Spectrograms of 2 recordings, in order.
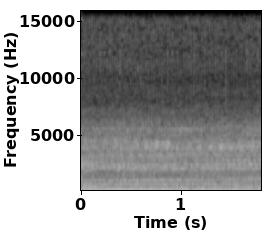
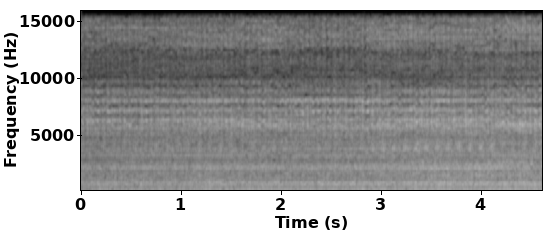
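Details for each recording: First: Mercedes-Benz CLA W117 petrol engine after water pump replacement and coolant refill: steady, even idle with smooth low hum, previous loud pump noise gone; normal idle. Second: Mercedes-Benz CLA W117 idling, loud harsh grinding whir from the front of the engine with coolant loss, a leak and a Top Up Coolant warning; mechanic suspects the water pump bearing.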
